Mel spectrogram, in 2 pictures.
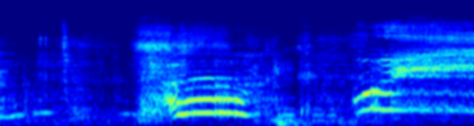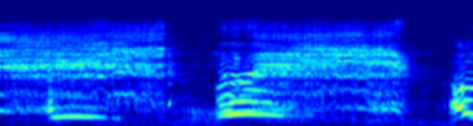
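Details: Newborn girl just after delivery: loud, strong bursts of crying, a vigorous, healthy first cry.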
